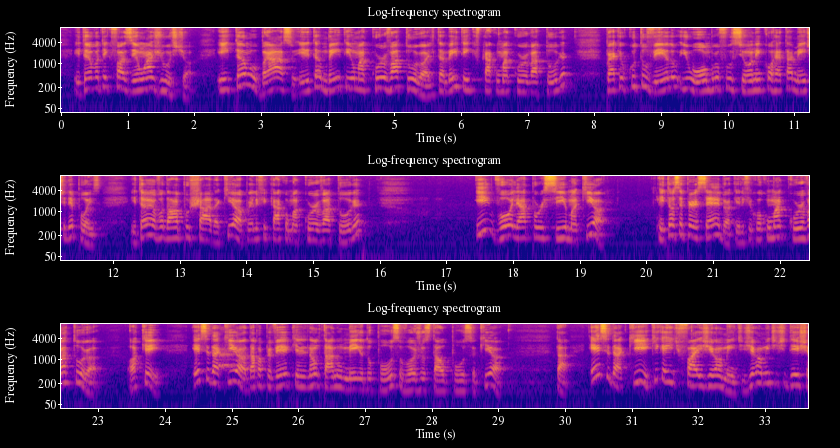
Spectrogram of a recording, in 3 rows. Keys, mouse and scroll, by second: 0.6 right click, 4.7 d, 4.8 click, 6.6-7.0 d, 7.0 right click, 10.6 d, 12.4 click, 18.6 KP_7, 22.1 click, 22.1 d, 23.5 d, 24.7 right click, 26.3 click, 30.8 right click.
